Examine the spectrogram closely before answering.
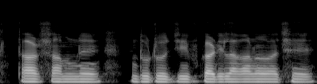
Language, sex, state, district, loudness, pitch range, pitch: Bengali, male, West Bengal, Malda, -23 LUFS, 125-130 Hz, 125 Hz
